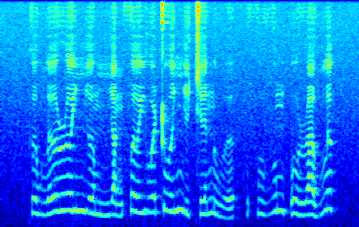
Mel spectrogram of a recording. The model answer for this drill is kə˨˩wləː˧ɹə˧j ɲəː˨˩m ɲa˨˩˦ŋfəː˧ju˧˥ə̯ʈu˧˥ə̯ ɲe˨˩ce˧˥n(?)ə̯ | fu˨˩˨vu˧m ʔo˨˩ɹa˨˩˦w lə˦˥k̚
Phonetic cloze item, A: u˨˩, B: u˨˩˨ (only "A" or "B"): B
